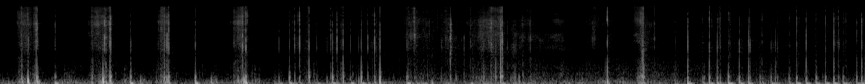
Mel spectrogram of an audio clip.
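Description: A bear-shaped clear PVC pouch full of orange water beads is held in the hands, then squeezed and rubbed with fingertips and long nails. The result is a dense run of quick, dry crinkling taps and squishy clicks. The bursts are short and mostly low, with bright crackly edges.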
